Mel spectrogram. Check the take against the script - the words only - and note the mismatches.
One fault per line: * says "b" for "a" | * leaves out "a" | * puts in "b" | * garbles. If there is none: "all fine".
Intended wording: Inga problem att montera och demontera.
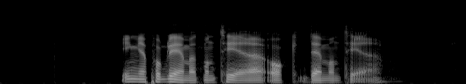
all fine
